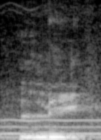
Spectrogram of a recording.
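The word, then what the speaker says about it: lis: So it will change, the verb will change to lit, just lit. And yeah, so lit. So it's L-I-S, and remember about the S, you don't pronounce it.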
